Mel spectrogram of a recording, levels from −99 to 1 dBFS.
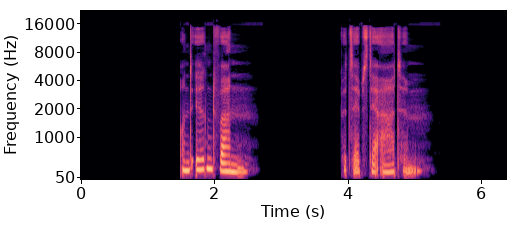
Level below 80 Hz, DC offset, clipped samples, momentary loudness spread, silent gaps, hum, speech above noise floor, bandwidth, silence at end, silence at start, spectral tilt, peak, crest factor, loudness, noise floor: -62 dBFS; under 0.1%; under 0.1%; 14 LU; 2.73-3.90 s; none; over 71 dB; 16 kHz; 1.25 s; 1.5 s; -6 dB/octave; -2 dBFS; 20 dB; -20 LUFS; under -90 dBFS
